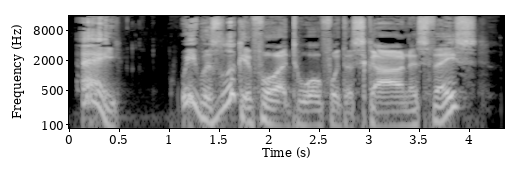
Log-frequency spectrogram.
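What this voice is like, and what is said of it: Deliberately bad put-on accent. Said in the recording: “I'm going to do a really bad accent, I apologize”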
